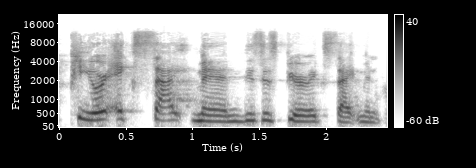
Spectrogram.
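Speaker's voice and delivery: excited. Real, not acted. Excited, loud.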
